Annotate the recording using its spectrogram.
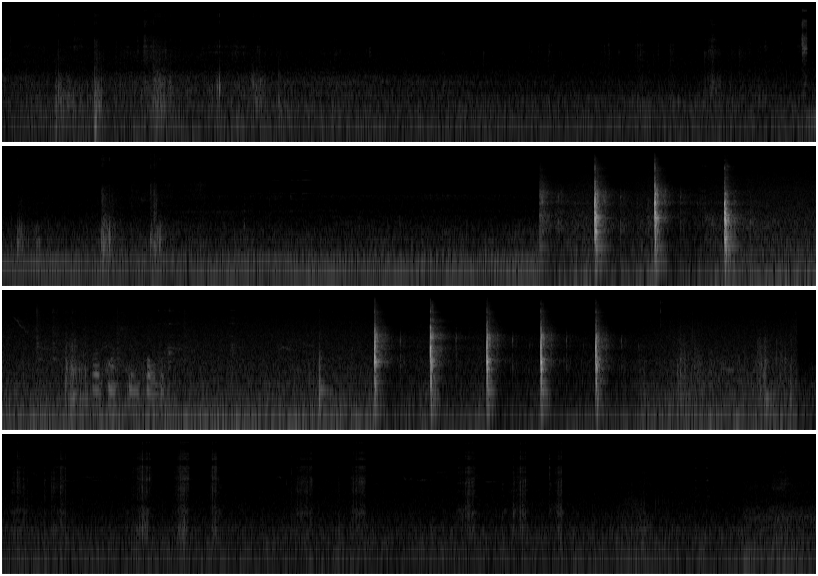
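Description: Sharp hammer blows on metal while a rigid fence post is being fitted: three quick strikes, then a few seconds later five more at about two a second, the loudest sounds here. Faint light ticks and handling knocks come before and after.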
